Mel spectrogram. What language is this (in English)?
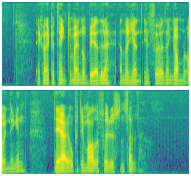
Norwegian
